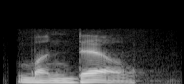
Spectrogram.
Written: Mundell

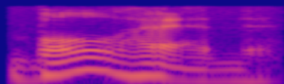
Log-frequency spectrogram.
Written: bullhead

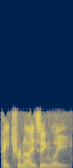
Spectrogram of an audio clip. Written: patronizingly

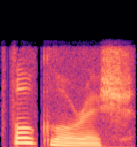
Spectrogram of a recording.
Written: folklorish

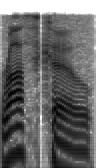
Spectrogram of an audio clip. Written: Rothko

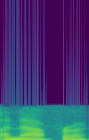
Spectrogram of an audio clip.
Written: anaphora

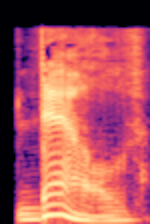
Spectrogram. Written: delver

